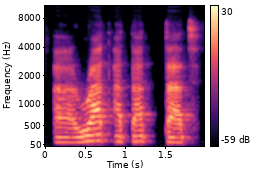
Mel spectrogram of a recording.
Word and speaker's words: Rat-A-Tat-Tat: So now let's talk a little bit about Rat-A-Tat-Tat. Did I say it right? You did. Okay, I had a hard time saying that word.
